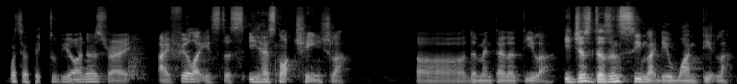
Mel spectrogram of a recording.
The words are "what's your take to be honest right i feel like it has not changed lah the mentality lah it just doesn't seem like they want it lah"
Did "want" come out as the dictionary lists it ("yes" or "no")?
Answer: yes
